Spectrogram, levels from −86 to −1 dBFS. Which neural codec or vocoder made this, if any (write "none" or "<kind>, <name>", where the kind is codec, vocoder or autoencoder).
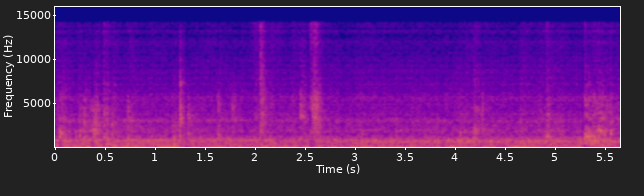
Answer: autoencoder, DAC-VAE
